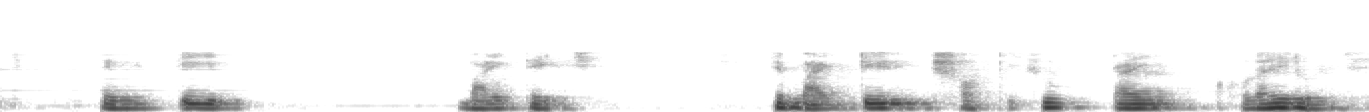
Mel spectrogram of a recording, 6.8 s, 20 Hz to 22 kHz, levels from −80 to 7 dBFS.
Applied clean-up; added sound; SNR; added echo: neural mask model DeepFilterNet 3.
